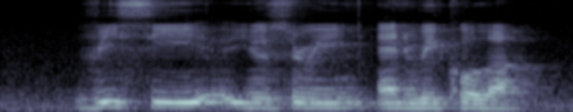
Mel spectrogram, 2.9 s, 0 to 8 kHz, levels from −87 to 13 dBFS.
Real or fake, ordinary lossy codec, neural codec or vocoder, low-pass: real; none; none; none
